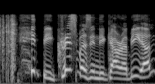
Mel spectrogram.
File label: collect, Speech Rasta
